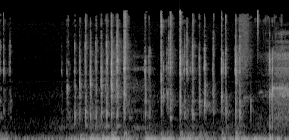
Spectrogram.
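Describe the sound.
Password being typed on a computer keyboard: many quick, irregular key clicks in uneven bursts with brief pauses, moderately loud and without any talking.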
